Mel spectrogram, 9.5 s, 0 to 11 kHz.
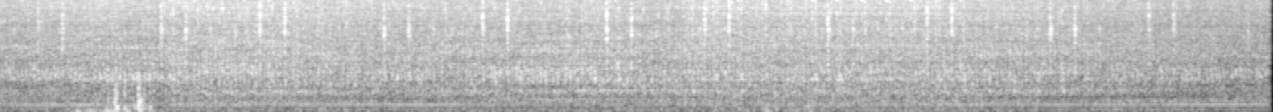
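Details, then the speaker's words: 2001 BMW E39 M5, S62B50 V8, about 164,000 miles (stated 184,000, corrected to 164): sharp metallic knocking taps over a busy, uneven idle, keeping time with the engine. Confirmed rod bearing failure, slightly premature, not preventive; rod bearings to be replaced. "so a little bit premature um it is rod bearing failure it's not bearing preventative maintenance it's thread bearing failure"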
